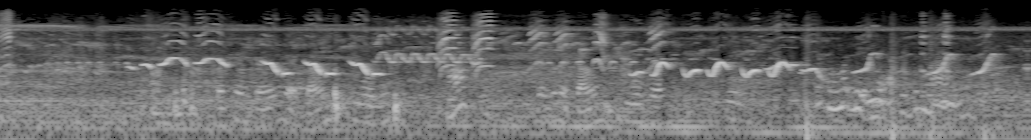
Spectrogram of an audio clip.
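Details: Caged Black-throated laughingthrush, an old wild-caught bird, pouring out a long stream of quick bouncing whistles and trills, with a rapid quavering passage midway and human voices in the background.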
